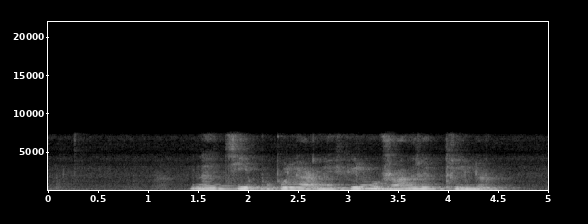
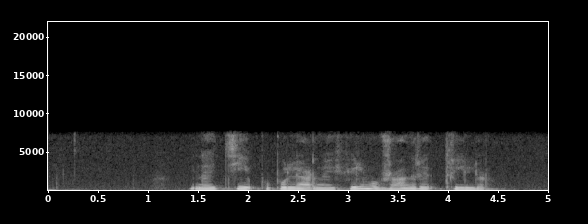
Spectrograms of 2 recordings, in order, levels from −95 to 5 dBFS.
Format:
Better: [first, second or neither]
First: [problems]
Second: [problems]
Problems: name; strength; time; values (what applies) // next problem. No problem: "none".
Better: second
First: room echo; dies away in 0.7 s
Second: none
